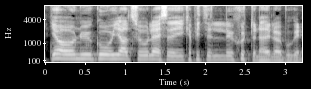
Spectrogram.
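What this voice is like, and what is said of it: Imitates a teacher reading aloud. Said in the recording (Swedish): “härma den då ... jag antar att man läser med sån röst, att läraren står där framme och bara”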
